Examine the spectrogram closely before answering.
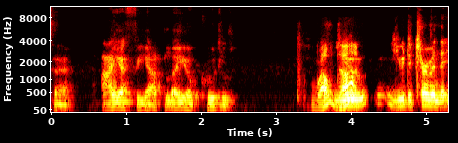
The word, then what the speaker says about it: Eyjafjallajökull: So a piece of trivia, I actually know how to pronounce that. Eyjafjallajökull.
